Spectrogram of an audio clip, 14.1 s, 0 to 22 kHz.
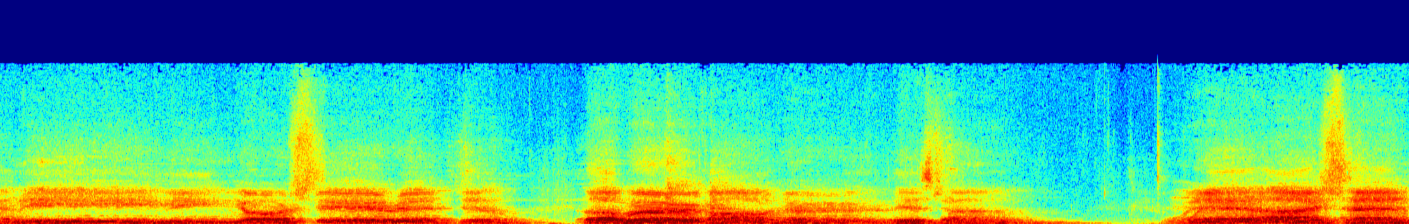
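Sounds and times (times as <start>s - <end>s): group singing worship song: 0.0s - 14.0s.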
